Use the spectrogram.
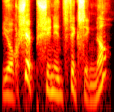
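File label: French male, voice; Pirates Of The Caribbean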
